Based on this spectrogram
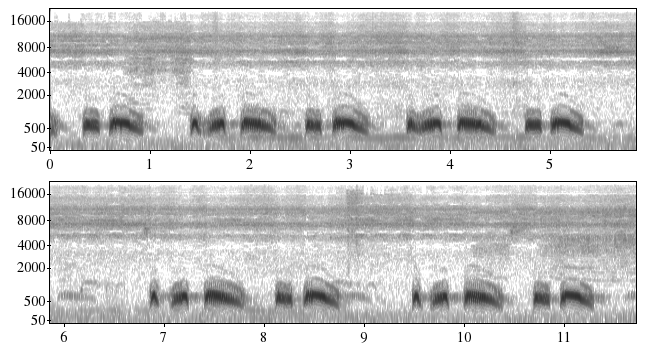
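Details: Spotted dove used as a decoy for wild doves, delivering a long series of paired coos, short then longer and falling, in two runs separated by a brief pause, over a soft low drone.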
